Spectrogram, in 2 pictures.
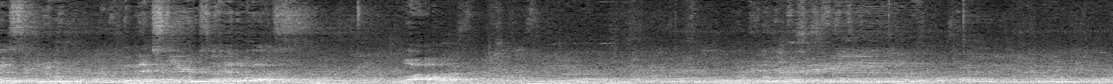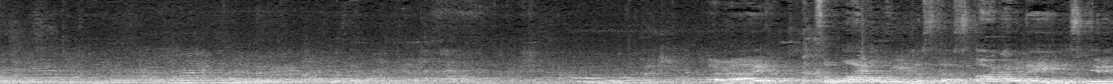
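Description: A choir sings together through loudspeakers in a large echoing hall.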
